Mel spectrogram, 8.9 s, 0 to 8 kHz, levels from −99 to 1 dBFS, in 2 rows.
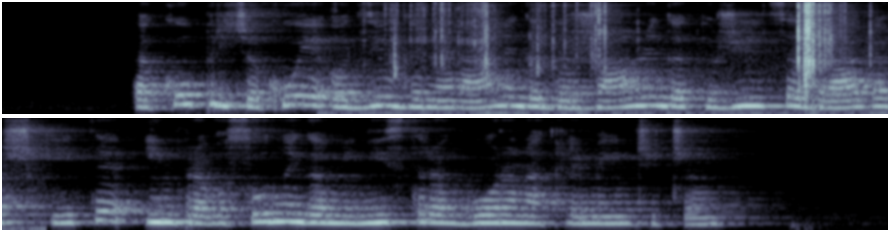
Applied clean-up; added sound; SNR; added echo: none; Camera; -1 dB; reverberation time 0.6 s.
